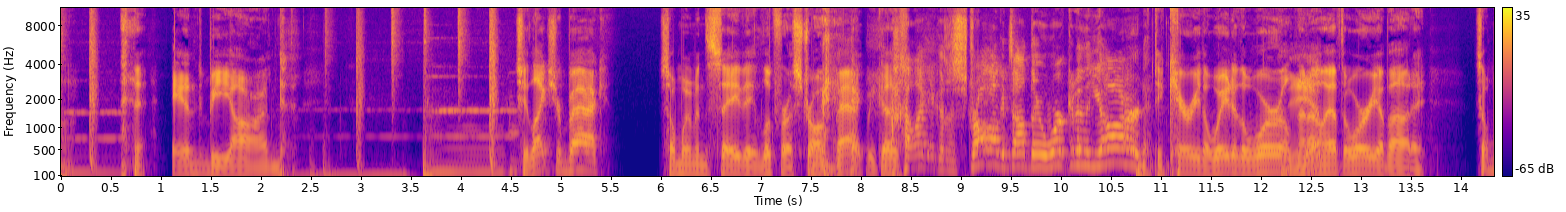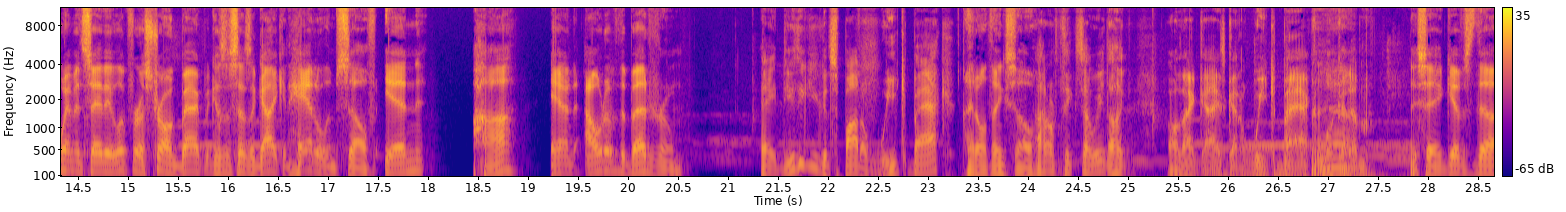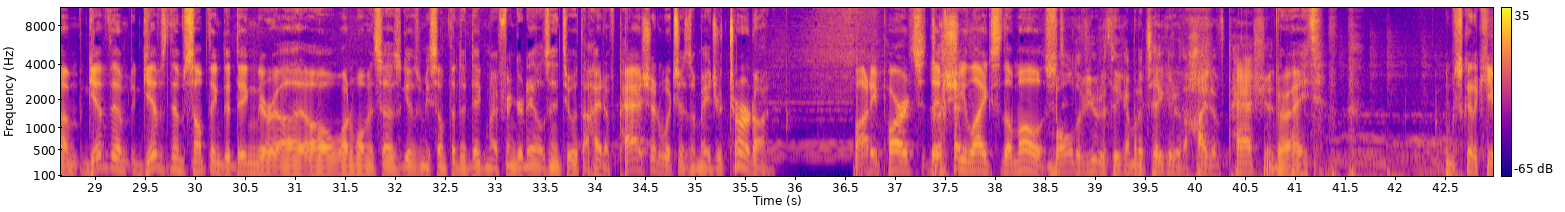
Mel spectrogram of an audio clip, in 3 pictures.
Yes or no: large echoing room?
no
